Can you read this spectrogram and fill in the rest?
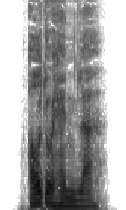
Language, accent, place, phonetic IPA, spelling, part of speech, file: German, Germany, Berlin, [ˈaʊ̯toˌhɛndlɐ], Autohändler, noun, De-Autohändler.ogg
- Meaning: car trader, car dealer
